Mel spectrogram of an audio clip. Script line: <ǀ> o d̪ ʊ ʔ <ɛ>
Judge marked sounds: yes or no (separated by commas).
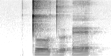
no, yes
